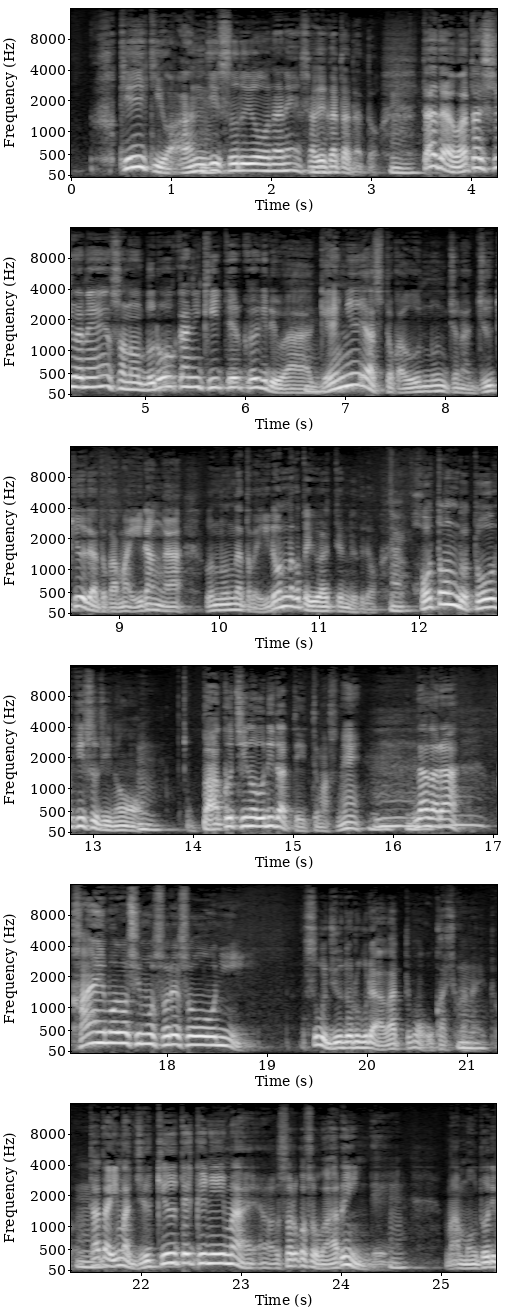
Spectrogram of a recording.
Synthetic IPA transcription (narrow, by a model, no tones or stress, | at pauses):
ɸɯ̟̥ke̞ːkʲio̞̰ʔãɲ̟d͡ʑisɨɾɯ̟jo̞ːnane̞saɡe̞kat̪ad̪a̰t̪o̞̥t̪ad̪aβat̪aɕiβane̞so̞no̞bɯ̟ɾo̞ːkaɲ̟ːikʲiːt̪eɾɯ̟kaɡʲiɾʲiβa̰ɡẽ̞ɲjɨjasɨ̥t̪o̞kaɯ̟̃nɯ̟̃ɲt͡ɕɨːnad͡ʑɨkʲɨːd̪at̪o̞kamaiɾãŋɡa | ɯ̟̃nːɯ̃nd̪at̪o̞ka̰ḭɾõ̞nːako̞t̪oiβaɾe̞t̪eɯ̃nesked̪o̞̰ho̞t̪õ̞nd̪o̞t̪o̞ːkʲisɨʑino̞ | b̥akɯ̟t͡ɕino̞ɯ̟ɾʲid̪at̪ːe̞it̪ːe̞ma̰sɨne̞d̪akaɾakʰaimo̞no̞ɕimo̞so̞ɾe̞so̞ːɲ̟i | sɨɡɯ̟d͡ʑɨːd̪o̞ɾɯɡɯɾaiaɡat̪ːe̞mo̞̰ːo̰kaɕi̥kana̰it̪o̞̰t̪ad̪aimad͡ʑɨkʲɨːt̪ekʲiɲ̟imaːso̞ɾe̞ko̞so̞βaɾɯ̟ĩnd̪e̞̰ | mʔa̰mo̞d̪o̞ɾʲi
